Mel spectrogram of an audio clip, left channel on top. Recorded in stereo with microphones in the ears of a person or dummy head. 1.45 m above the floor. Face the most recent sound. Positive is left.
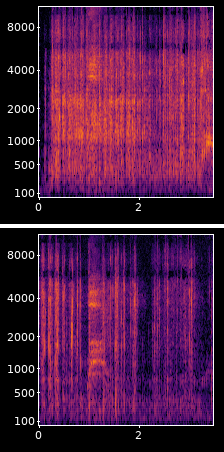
turn(degrees=80)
